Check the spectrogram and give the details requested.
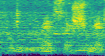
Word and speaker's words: Messerschmitt: Messerschmitt, if I want to pronounce it correctly.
